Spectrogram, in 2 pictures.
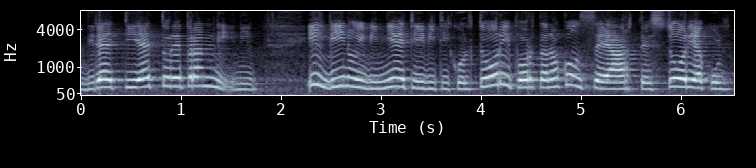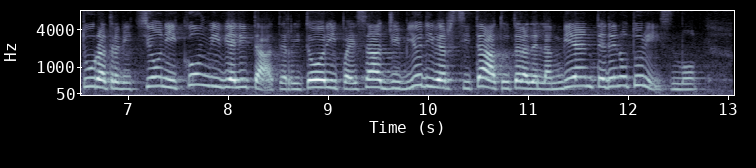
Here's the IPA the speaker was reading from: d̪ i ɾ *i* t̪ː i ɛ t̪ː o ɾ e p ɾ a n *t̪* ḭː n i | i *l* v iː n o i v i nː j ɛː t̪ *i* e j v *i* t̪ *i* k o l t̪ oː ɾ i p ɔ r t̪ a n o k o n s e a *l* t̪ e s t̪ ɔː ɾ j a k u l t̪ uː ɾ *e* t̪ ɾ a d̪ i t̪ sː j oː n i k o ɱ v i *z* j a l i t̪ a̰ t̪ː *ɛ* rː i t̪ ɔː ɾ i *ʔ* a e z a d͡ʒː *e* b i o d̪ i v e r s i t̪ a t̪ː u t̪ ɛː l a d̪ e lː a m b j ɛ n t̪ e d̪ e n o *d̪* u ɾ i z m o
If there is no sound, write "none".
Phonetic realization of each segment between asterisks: ɛ, d̪, l, i, i, i, r, a, v, e, p, i, t̪

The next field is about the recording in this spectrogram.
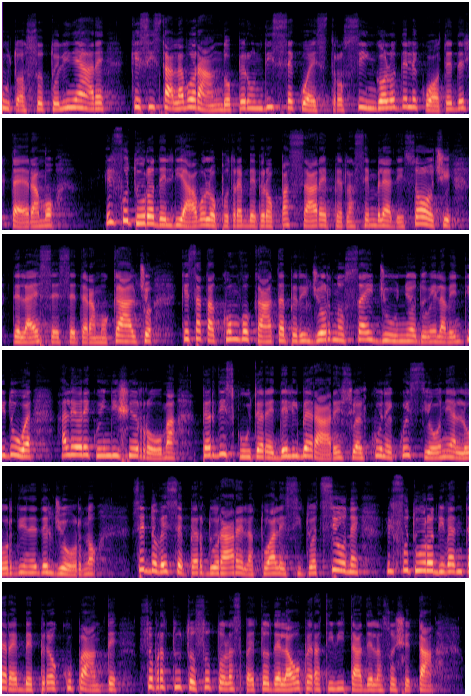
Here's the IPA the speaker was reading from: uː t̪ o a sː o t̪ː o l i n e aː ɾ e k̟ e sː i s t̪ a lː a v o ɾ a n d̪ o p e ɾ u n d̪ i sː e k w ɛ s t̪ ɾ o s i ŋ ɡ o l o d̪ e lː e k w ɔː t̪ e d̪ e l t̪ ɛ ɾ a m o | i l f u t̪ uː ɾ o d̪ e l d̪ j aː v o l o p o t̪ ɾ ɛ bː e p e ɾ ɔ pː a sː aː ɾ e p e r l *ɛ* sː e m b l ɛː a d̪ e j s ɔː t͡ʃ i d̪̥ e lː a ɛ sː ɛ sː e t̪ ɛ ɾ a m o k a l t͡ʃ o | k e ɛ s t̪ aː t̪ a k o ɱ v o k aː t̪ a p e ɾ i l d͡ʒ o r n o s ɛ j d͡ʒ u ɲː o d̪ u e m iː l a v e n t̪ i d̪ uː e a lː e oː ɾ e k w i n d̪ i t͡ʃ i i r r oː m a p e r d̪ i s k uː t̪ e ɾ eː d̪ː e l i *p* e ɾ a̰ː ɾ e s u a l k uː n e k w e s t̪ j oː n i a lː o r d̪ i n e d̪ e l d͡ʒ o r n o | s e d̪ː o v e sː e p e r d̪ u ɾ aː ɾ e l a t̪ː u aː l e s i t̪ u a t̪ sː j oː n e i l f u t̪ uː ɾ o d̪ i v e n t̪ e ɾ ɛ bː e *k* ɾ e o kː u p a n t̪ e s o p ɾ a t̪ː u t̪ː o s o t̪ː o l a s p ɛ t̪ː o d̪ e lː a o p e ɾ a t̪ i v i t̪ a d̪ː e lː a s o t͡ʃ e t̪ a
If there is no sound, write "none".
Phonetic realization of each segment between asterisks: a, b, p

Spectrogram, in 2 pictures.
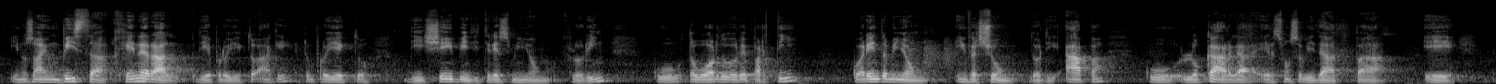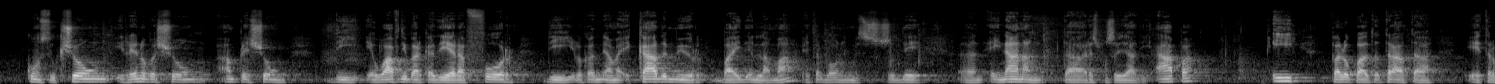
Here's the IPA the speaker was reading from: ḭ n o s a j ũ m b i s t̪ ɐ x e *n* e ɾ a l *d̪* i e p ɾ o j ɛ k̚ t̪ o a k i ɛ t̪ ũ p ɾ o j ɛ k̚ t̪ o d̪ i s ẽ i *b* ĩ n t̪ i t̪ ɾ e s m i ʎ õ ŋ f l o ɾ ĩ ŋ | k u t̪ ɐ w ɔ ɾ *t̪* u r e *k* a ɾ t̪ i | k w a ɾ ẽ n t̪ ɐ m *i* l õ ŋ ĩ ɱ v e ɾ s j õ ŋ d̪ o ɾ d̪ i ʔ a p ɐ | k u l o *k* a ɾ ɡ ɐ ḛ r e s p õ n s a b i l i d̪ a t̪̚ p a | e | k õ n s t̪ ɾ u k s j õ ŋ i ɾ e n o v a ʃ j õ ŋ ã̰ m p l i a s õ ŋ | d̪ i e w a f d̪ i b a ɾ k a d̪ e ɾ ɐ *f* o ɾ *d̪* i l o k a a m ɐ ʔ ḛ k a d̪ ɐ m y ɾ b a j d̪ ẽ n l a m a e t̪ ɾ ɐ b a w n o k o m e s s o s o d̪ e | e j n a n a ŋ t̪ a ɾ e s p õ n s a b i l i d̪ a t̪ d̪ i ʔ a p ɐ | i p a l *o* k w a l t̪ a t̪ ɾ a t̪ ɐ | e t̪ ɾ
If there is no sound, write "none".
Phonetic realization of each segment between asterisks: n, d̪, b, d̪, p, i, k, f, d̪, o

